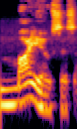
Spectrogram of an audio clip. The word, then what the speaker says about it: meiosis: And what you make in meiosis, I know it says me, but it's pronounced meiosis, is you're going to make these structures called gametes.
